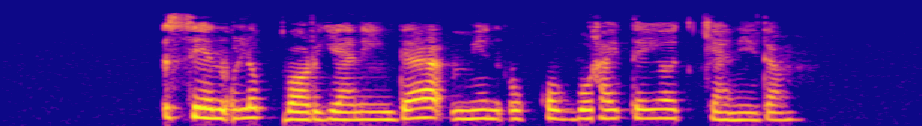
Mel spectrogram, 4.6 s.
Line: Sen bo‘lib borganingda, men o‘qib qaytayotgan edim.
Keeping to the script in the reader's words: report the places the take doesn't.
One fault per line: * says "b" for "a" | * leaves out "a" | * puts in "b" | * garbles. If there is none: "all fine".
all fine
